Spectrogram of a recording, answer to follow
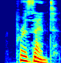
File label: "Present", English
